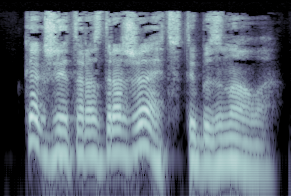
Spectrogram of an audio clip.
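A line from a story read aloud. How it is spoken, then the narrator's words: Sleepy drawl, prickly undertone. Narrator (Russian): Фраза хоть и звучала сонно, протянуто, но шипы, торчащие из нее, чувствовались почти физически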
